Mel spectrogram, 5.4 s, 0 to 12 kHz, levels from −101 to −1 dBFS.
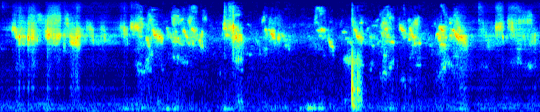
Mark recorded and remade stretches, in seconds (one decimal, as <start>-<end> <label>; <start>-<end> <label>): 0.0-1.4 remade; 1.4-4.6 recorded; 4.6-5.4 remade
